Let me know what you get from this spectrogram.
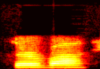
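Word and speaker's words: SIRVA: to vaccine administration is sometimes abbreviated it's SAR VA sometimes pronounced cerva it's an injury to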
